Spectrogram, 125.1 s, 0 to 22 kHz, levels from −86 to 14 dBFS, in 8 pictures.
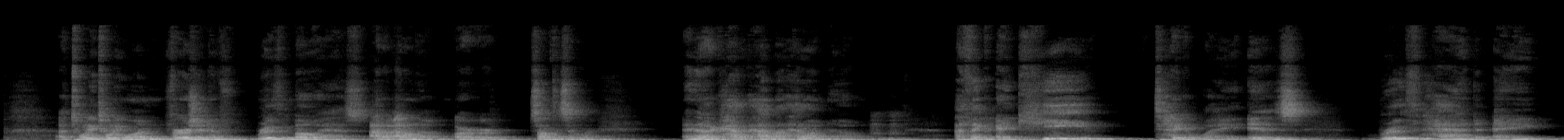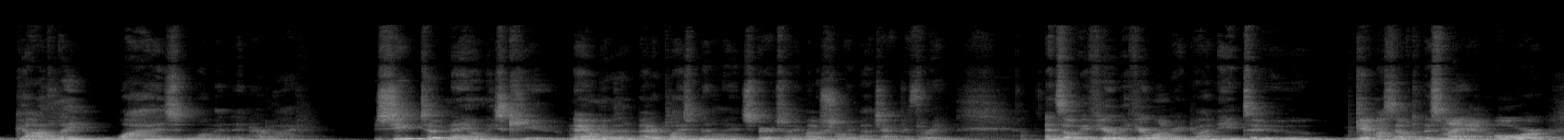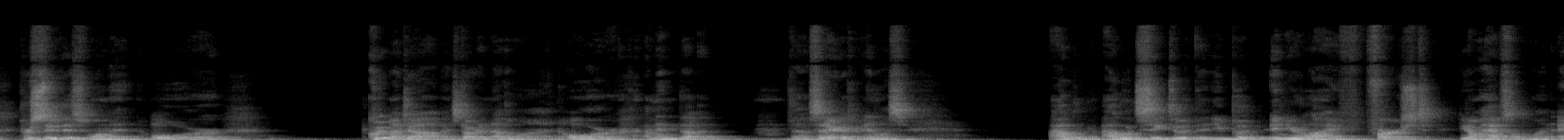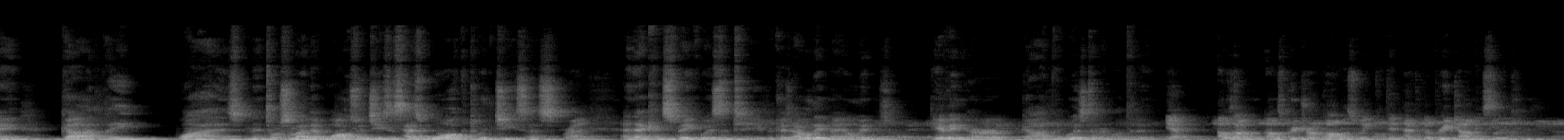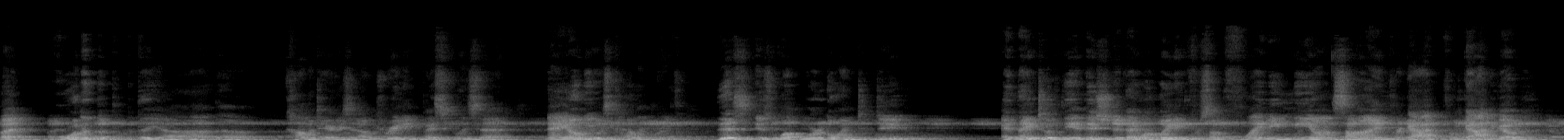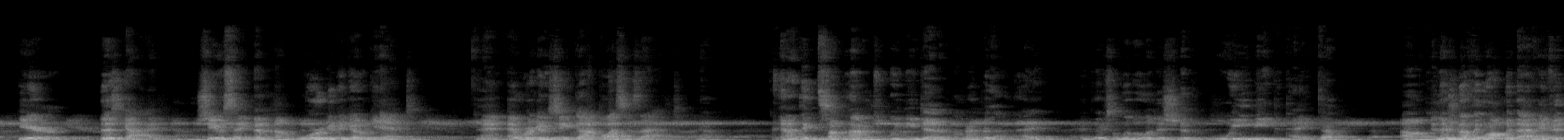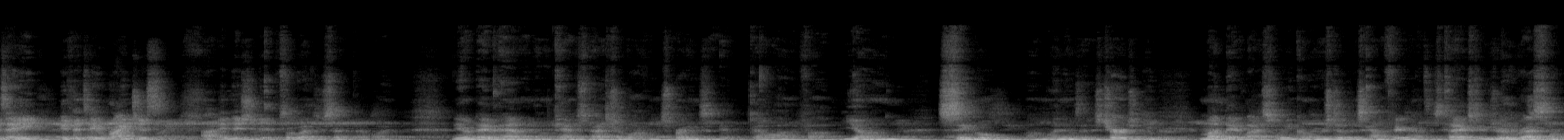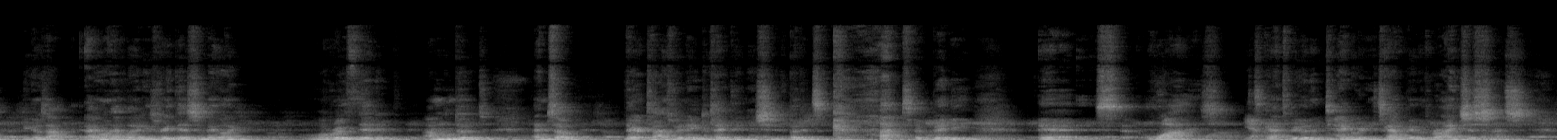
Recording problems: off-mic speech; far
echo of what is said; noticeable; from 54 s on; 460 ms later, 15 dB below the speech
room echo; noticeable; dies away in 0.9 s

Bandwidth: 18 kHz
